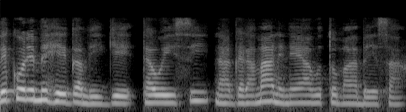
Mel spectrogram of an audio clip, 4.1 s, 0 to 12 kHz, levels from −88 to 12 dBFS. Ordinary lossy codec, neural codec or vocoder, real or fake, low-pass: AAC, 32 kbps; codec, 16 kHz, 0.8 kbps, ZipCodec; fake; 7.2 kHz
